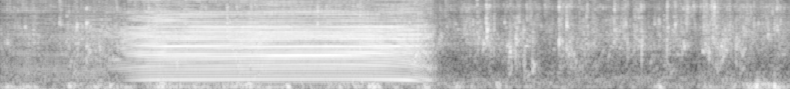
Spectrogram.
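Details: Tame cattle on a road beside a forest, walking through a puddle, give one sustained harmonic moo of about one and a half seconds, followed by soft splashing and scuffing sounds.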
